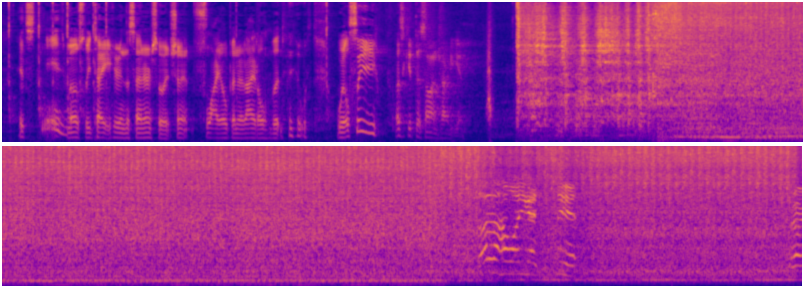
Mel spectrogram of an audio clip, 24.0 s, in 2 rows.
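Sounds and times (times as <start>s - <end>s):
truck engine fast idle: 9.6s - 24.0s.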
